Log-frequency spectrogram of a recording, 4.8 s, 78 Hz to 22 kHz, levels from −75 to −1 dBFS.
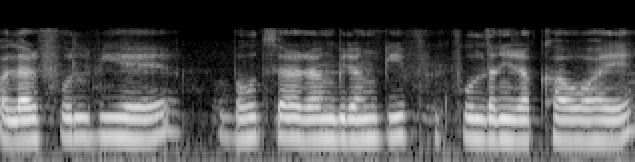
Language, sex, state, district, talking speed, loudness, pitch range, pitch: Hindi, female, Maharashtra, Gondia, 140 wpm, -16 LUFS, 175-185 Hz, 180 Hz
